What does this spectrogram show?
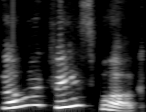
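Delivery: high, far-off woman's voice giving an order; woman's inner voice. Retold or imitated. Inner woman's voice telling her to go on Facebook, high and eerie. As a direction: speak as a mysterious woman's voice in your head. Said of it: "It's a woman's voice".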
